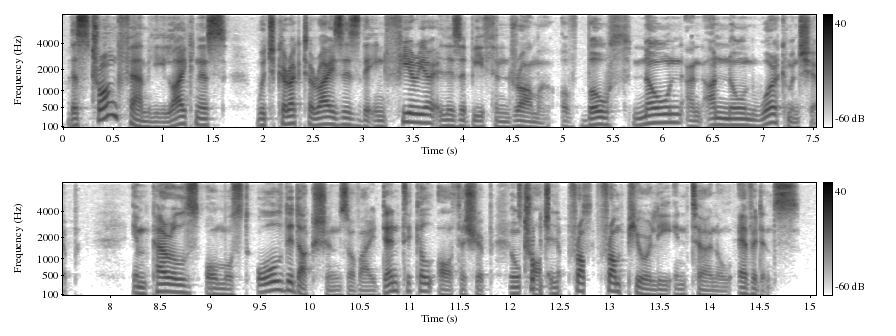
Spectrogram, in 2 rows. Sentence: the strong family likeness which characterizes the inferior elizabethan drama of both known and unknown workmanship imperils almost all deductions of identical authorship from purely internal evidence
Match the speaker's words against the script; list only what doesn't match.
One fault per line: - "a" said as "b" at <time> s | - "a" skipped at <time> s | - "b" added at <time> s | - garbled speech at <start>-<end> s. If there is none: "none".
- garbled speech at 12.0-12.8 s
